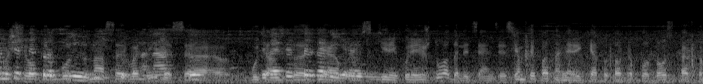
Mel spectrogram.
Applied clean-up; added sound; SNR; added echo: none; Subway, metro, underground; -3 dB; none.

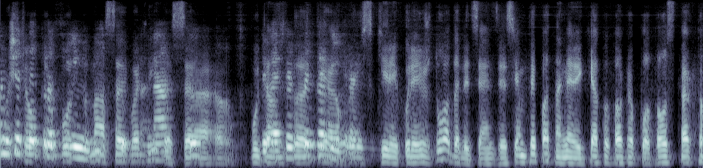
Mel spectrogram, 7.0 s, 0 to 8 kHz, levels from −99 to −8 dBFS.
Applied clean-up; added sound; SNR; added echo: neural mask model DeepFilterNet 3.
